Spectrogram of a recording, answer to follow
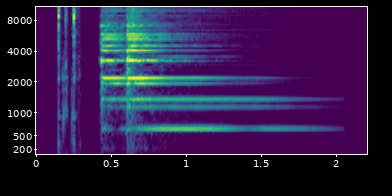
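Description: Subscribe-animation sound effect: two quick mouse clicks, then a notification bell chime struck about half a second in, which rings out and fades away over about a second and a half.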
